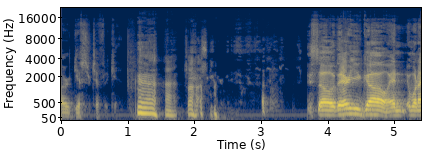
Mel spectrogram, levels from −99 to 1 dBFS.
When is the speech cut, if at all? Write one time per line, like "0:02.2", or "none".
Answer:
0:03.7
